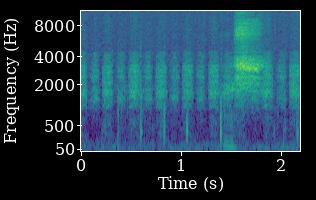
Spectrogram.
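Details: Siberian Husky Lucky in Pleven breathing in quick, airy pants about four per second, with a sharp click and a short high squeak near the end.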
